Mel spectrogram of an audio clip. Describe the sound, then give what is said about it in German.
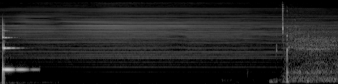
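A tattoo machine buzzes steadily for a few seconds, starting with a sharp click and ending with another click and some brief rustling noise. “Das ist eines der vielen Dinge, die ja aufgrund der Pandemie aktuell nicht möglich sind, sich nämlich tätowieren zu lassen.”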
